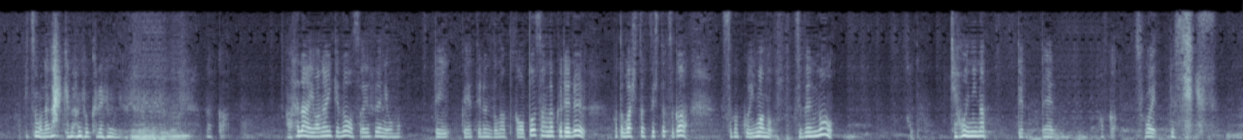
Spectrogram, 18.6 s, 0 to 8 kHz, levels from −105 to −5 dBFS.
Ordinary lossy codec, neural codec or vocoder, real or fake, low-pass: none; codec, 16 kHz, 1.1 kbps, Voila-Tokenizer; fake; none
